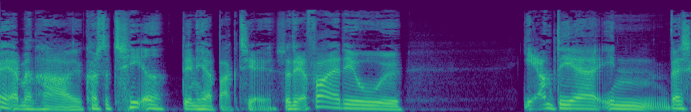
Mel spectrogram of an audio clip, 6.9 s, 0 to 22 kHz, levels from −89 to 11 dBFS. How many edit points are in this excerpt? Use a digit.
0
